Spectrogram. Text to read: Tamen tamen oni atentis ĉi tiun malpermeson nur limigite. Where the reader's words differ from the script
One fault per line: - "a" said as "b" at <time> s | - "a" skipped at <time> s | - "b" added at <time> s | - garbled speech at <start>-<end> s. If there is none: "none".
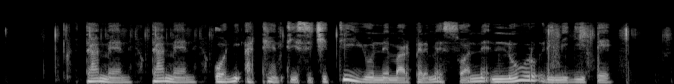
none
